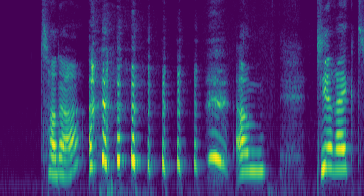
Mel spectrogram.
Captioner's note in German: gelächter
